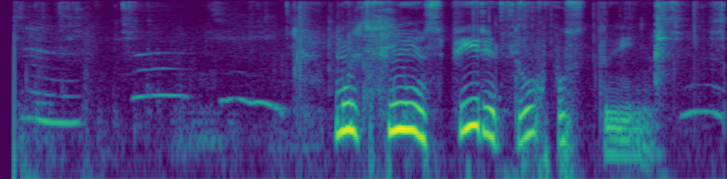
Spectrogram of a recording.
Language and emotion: Russian, neutral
